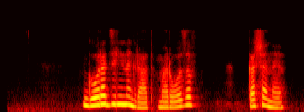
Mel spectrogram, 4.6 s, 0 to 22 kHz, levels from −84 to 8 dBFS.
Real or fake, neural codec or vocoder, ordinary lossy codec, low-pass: fake; codec, 24 kHz, 0.9 kbps, DualCodec; AAC, 32 kbps; 7.2 kHz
